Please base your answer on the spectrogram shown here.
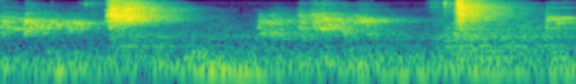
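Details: Two parent budgies with their two babies; coarse squawking calls in three bursts, the first and last sharp and loud, a softer chattering squawk between them, with light room hum.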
